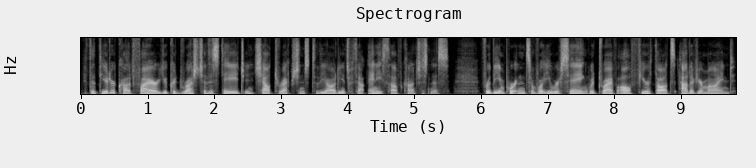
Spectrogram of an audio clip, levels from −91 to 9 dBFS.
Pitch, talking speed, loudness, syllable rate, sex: 145 Hz, 230 wpm, -19 LUFS, 5.8 syllables/s, male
